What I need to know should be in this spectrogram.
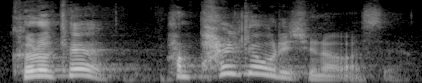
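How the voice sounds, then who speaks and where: With a high, husky voice whose pitch swoops wildly, this middle-aged male pastor talks fast as he tells a personal family story in a sermon. He moves between hushed confession and loud quotes that he acts out.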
